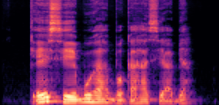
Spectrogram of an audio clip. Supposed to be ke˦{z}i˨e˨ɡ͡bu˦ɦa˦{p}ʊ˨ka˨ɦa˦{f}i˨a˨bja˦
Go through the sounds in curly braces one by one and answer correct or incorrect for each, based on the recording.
incorrect: s, incorrect: b, incorrect: s

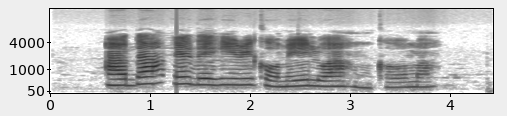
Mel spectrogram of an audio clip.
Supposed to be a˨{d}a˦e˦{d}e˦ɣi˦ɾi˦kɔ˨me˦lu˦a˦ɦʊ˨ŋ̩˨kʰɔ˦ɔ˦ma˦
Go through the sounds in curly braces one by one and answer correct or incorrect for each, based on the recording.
correct, correct

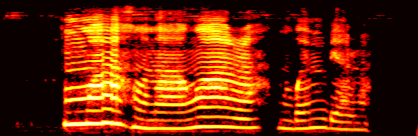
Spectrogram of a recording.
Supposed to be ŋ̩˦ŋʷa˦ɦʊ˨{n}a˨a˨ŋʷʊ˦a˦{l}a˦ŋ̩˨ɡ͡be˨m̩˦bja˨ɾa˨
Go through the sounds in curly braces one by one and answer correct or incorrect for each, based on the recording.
correct, incorrect: ɾ

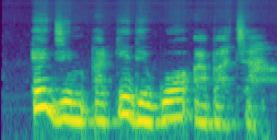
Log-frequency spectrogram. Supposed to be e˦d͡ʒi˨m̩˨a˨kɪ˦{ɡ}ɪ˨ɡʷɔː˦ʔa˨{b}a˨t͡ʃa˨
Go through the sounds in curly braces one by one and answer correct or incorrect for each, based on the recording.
incorrect: d, correct

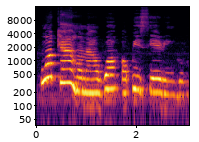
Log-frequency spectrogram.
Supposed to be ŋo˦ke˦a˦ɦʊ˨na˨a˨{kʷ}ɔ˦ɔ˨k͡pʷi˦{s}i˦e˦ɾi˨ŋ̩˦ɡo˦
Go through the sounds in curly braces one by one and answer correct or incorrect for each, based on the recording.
incorrect: ɡʷ, correct

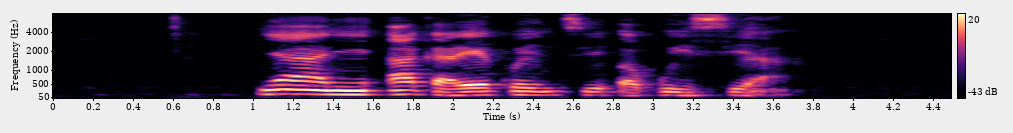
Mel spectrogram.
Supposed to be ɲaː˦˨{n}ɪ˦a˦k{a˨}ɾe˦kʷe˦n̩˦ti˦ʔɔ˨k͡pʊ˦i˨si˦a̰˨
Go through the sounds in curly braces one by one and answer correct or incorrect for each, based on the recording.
incorrect: ɲ, correct

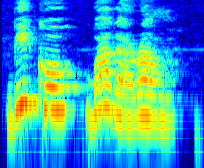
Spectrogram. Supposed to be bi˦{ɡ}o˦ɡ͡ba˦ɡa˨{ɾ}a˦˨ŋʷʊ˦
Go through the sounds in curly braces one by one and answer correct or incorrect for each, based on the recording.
incorrect: k, correct

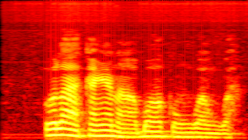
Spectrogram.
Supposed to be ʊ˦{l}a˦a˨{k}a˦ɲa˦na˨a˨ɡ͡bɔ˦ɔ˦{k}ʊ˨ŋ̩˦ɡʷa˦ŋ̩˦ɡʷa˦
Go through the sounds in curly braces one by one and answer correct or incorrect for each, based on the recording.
correct, correct, correct

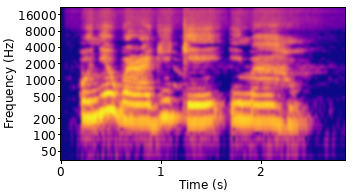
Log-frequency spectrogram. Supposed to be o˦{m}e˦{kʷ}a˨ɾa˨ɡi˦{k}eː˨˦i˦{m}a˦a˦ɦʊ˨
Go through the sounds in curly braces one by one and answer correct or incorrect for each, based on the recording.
incorrect: ɲ, incorrect: ɡʷ, correct, correct

